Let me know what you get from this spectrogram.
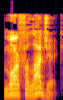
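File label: "morphologic", British English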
